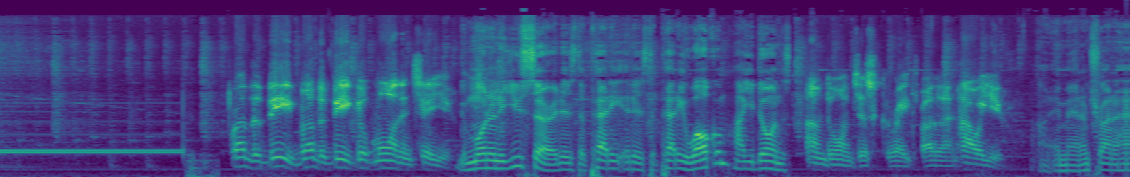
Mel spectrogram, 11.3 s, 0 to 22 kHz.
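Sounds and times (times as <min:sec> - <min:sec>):
telephone dial tone: 0:00.0 - 0:01.9
speech: 0:02.4 - 0:11.3.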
